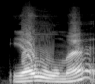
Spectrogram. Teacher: ada wau sukun didahului dengan fathah maka ini bacaan lin yang di mana kita lembutkan dalam melafalkannya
